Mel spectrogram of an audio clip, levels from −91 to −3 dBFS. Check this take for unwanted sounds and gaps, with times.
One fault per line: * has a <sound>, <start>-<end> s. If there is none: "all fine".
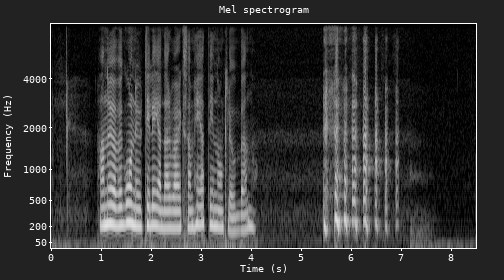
* has a laugh, 5.4-7.0 s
